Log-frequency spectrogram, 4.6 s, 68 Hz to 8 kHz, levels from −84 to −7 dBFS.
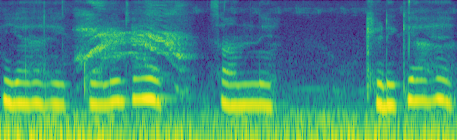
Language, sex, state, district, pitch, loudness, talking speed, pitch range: Hindi, female, Uttar Pradesh, Saharanpur, 240 Hz, -16 LUFS, 90 wpm, 230-260 Hz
